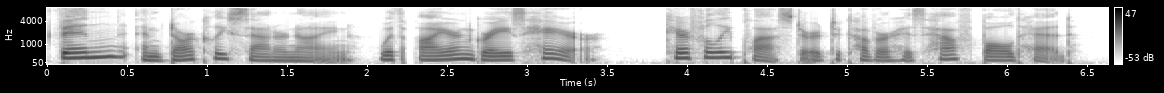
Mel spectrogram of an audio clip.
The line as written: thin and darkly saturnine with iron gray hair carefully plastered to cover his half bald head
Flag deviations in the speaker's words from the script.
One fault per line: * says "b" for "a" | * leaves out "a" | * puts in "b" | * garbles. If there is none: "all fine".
* says "grays" for "gray"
